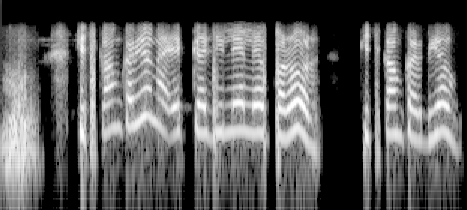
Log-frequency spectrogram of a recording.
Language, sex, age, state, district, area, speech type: Maithili, female, 45-60, Bihar, Sitamarhi, rural, conversation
